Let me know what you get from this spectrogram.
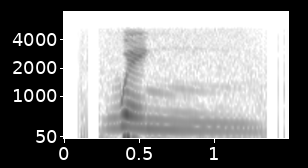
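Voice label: "wing4", Cantonese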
